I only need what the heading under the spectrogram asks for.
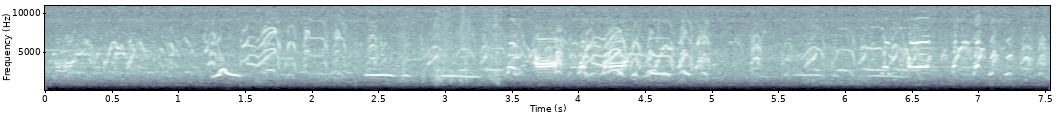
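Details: A flock of wild Brazilian teal gives many overlapping high, thin whistled chirps and short squeaky notes, some rising or bending, in a dense steady chorus with brief louder bursts.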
